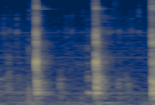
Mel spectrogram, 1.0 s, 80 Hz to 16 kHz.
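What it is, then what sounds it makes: Metal support bar, not plastic. Three light taps on the metal support bar of a display stand for a 1/6 scale probe droid figure give short, bright ticks that ring near 2 kHz. The taps show the bar is metal, not plastic, which is likely why the stand could not be made clear.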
